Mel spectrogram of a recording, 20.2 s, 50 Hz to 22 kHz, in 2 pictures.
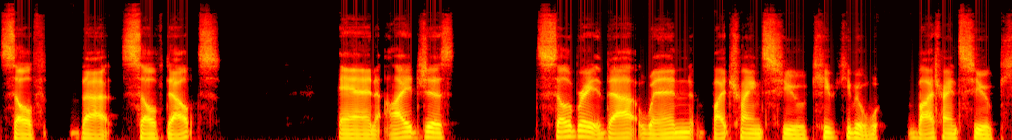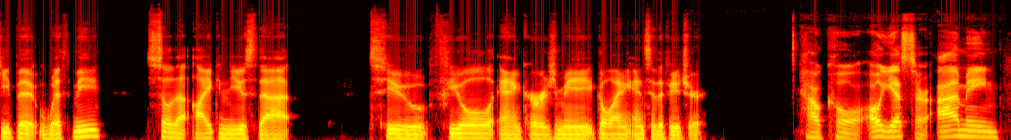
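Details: Stuttering in a 20-year-old man who has stuttered since about age two; repetitions are audible in this stretch.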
